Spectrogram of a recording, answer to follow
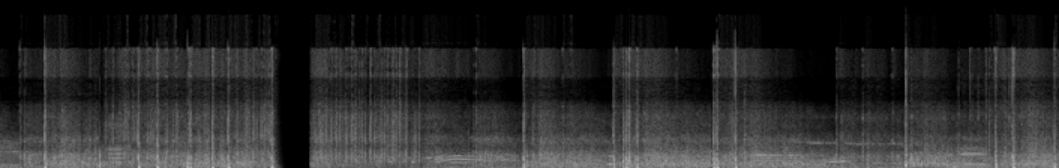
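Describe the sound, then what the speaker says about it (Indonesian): New Year's Eve fireworks burst over Soppeng regency in a dense barrage of cracks, pops and booms. Sharp reports keep firing across the whole stretch, with crackling and whistles between them, and a brief dropout interrupts the noise early on. "Ini puncak kembang api di Kabupaten Sopeng"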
